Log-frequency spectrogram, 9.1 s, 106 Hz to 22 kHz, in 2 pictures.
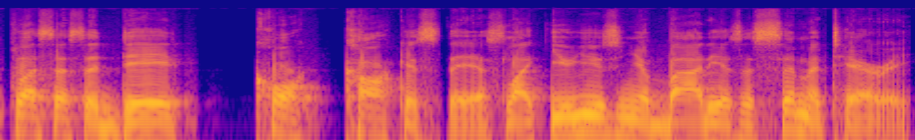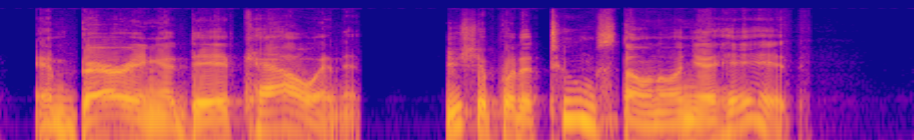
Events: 0.0s-9.1s: conversation
6.8s-8.6s: man speaking

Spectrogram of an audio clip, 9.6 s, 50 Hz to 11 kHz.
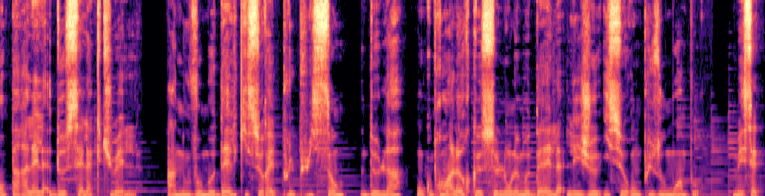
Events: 0.0s-1.8s: man speaking
0.0s-9.5s: music
2.0s-4.3s: man speaking
4.5s-5.0s: man speaking
5.2s-9.5s: man speaking

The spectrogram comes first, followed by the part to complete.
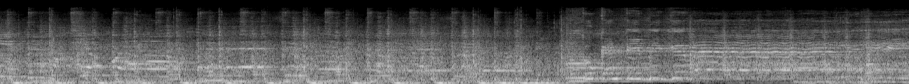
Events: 0.0s-9.0s: crowd
0.0s-9.0s: music
0.0s-5.3s: female singing
5.6s-9.0s: male singing

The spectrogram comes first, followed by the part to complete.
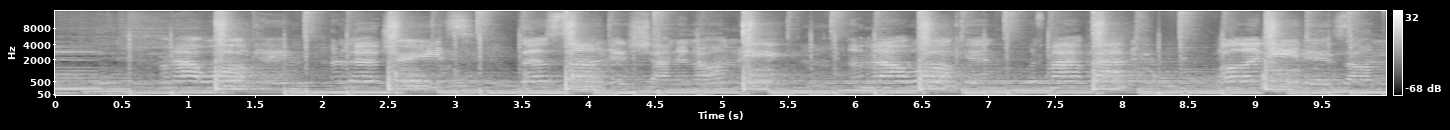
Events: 0.0s-9.9s: music
0.8s-1.9s: female singing
2.0s-3.1s: female singing
3.4s-5.4s: female singing
5.9s-6.9s: female singing
7.4s-8.2s: female singing
8.7s-9.9s: female singing

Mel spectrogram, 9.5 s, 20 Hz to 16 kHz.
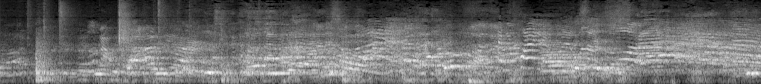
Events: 0.0s-9.5s: child speech
0.0s-9.5s: mechanisms
0.3s-0.8s: clapping
0.4s-0.7s: generic impact sounds
0.5s-2.5s: man speaking
1.1s-9.5s: children shouting
1.5s-1.6s: clapping
1.9s-2.0s: clapping
2.7s-3.0s: generic impact sounds
3.5s-3.8s: generic impact sounds
3.5s-4.9s: man speaking
4.2s-4.5s: generic impact sounds
5.0s-5.3s: generic impact sounds
5.5s-5.9s: shout
5.5s-6.0s: man speaking
5.8s-6.0s: generic impact sounds
6.2s-6.5s: generic impact sounds
6.7s-7.8s: man speaking
6.9s-7.4s: generic impact sounds
7.6s-7.9s: generic impact sounds
8.1s-8.5s: generic impact sounds
8.6s-8.9s: generic impact sounds

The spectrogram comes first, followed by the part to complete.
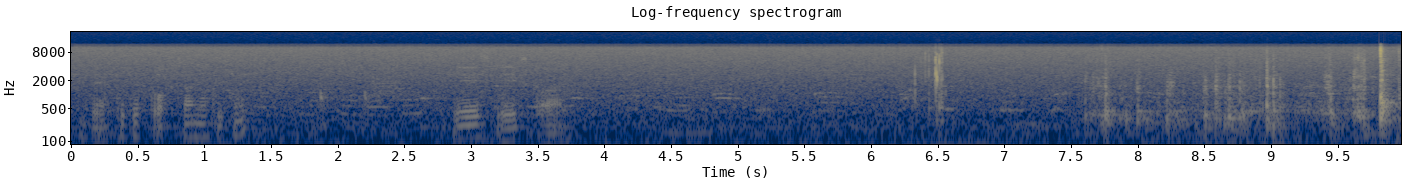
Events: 0.0s-1.3s: man speaking
0.0s-9.9s: background noise
0.0s-9.9s: mechanisms
0.0s-9.9s: television
1.8s-1.9s: generic impact sounds
2.1s-2.2s: generic impact sounds
2.8s-3.0s: man speaking
3.2s-3.7s: man speaking
6.3s-6.5s: generic impact sounds
7.6s-7.8s: generic impact sounds
7.9s-8.1s: generic impact sounds
8.2s-8.3s: generic impact sounds
8.5s-8.8s: generic impact sounds
8.9s-9.0s: generic impact sounds
9.3s-9.4s: generic impact sounds
9.6s-9.7s: generic impact sounds
9.8s-9.9s: generic impact sounds

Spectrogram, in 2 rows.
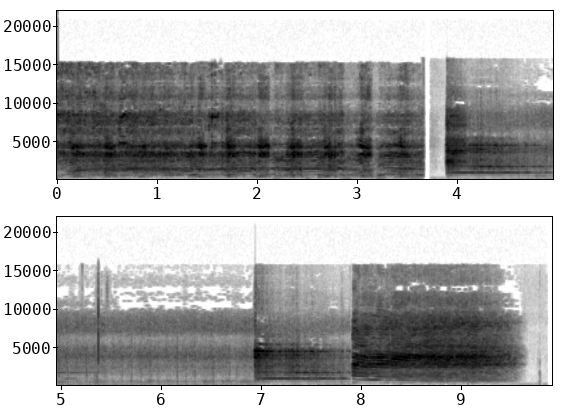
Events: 0.0s-3.7s: animal
0.0s-3.7s: speech babble
3.9s-9.8s: mechanisms
6.1s-6.4s: tick
7.0s-7.9s: doorbell
7.9s-9.7s: shout

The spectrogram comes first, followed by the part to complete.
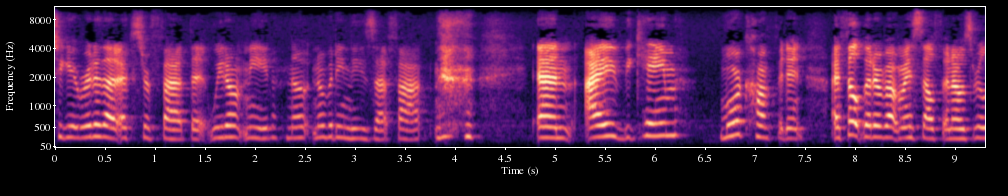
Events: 0.0s-3.6s: woman speaking
0.0s-9.3s: mechanisms
3.8s-4.3s: laughter
4.2s-4.8s: breathing
4.8s-6.3s: woman speaking
6.7s-7.5s: woman speaking
7.5s-7.8s: breathing
7.8s-9.3s: woman speaking

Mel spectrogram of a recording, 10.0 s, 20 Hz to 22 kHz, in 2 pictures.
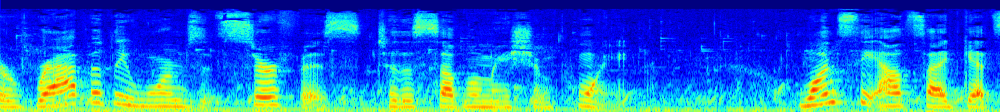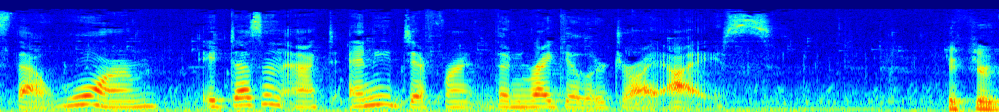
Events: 0.0s-3.2s: woman speaking
0.0s-9.9s: boiling
0.0s-9.9s: gurgling
0.0s-9.9s: mechanisms
3.8s-5.8s: woman speaking
5.9s-8.9s: woman speaking
9.7s-9.9s: male speech

